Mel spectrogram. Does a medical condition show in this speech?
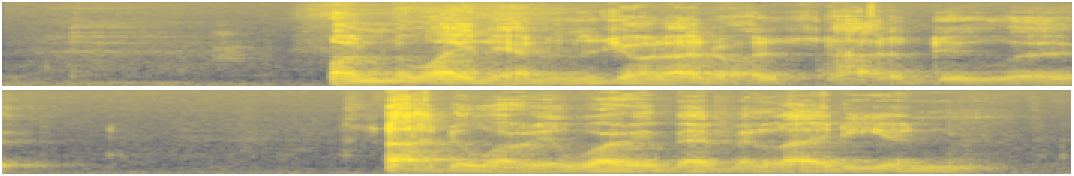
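Yes: throat cancer; located in throat.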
